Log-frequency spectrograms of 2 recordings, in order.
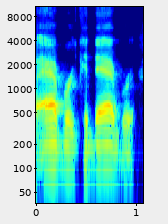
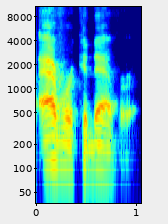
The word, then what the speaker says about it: Abracadabra: speak like the whole Abracadabra which is you know is really afro cadaver it's supposed to be pronounced with a V instead of a b and that's something you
